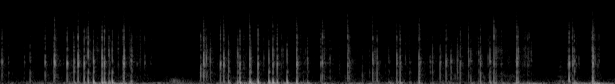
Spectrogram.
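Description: Fingers tap a foam decorative pumpkin in a quick, uneven flurry of soft, dull taps. The taps are close and short, with low thuds and a light scratchy, crinkly edge.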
